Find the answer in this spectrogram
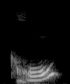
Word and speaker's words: gros: 뚱뚱한, 살찐이라는 뜻의 형용사 gros 해서 S 발음 없고 여성형으로 갈 때는 S 하나 더 추가해주면서 grosse 이렇게 됩니다.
